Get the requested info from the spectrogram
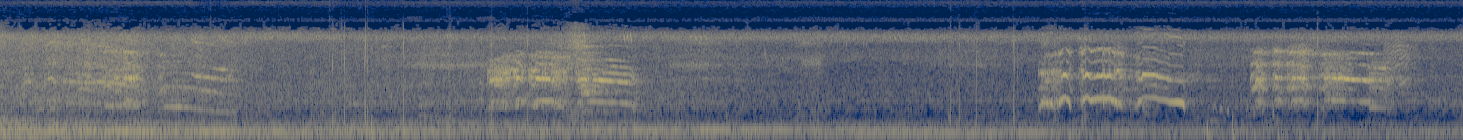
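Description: Rooster crowing about four times, each crow lasting a second or two, over a low steady hum.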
